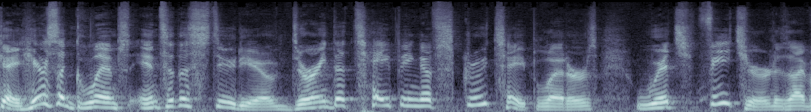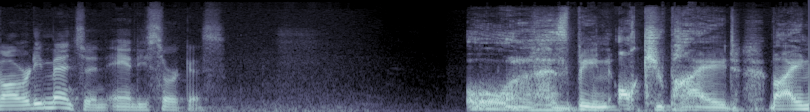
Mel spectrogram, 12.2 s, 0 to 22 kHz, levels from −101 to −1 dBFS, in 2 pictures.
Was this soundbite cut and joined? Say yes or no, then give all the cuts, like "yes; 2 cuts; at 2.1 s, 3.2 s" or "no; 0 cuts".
no; 0 cuts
